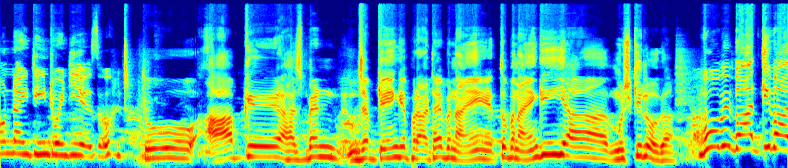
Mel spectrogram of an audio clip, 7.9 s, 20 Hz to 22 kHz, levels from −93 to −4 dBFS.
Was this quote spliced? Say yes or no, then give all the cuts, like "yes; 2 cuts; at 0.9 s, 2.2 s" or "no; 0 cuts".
no; 0 cuts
